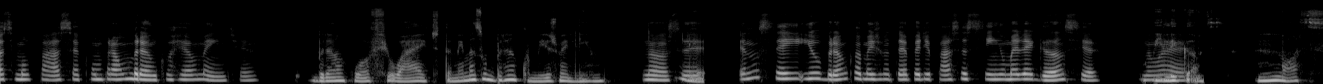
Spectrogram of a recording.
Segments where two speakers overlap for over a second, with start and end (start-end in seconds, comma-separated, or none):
none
